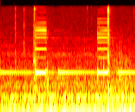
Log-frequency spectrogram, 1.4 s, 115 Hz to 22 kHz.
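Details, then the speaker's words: A/C electronic leak detector at highest sensitivity, blower on low, system at 15% charge. A steady tone with slow, evenly spaced baseline beeps and only one light on means no leak found. "you could hear it beeping now that right here means we don't have a leak you can see the light is only on one okay"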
